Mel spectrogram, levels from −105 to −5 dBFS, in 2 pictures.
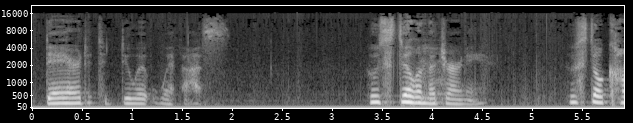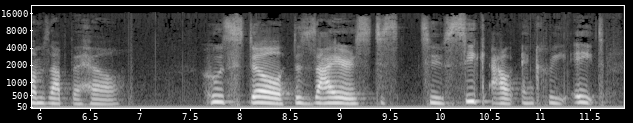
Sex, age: female, 30-49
